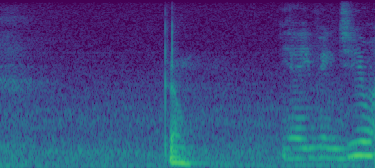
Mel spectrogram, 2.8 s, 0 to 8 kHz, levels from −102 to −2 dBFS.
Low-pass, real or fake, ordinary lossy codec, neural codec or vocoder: none; real; none; none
